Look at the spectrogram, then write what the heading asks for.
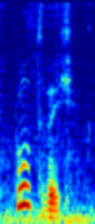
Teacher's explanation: Заменяем «ы» на долгую «у». Местами даже «и».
